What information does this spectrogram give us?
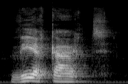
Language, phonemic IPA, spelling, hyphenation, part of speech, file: Dutch, /ˈwerkart/, weerkaart, weer‧kaart, noun, Nl-weerkaart.ogg
- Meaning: weather map, weather chart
